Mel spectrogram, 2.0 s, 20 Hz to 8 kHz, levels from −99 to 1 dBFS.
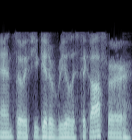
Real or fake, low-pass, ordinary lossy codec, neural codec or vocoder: fake; 7.2 kHz; AAC, 16 kbps; codec, 16 kHz, 0.7 kbps, FocalCodec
